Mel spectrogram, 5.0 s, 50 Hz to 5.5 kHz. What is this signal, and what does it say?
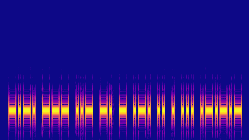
Morse code, heard as a keyed tone, about 25 wpm, 600 Hz. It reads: COUNTRIES.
